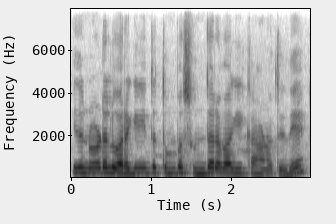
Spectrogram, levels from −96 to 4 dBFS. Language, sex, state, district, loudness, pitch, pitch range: Kannada, female, Karnataka, Koppal, -16 LUFS, 240 Hz, 230-250 Hz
